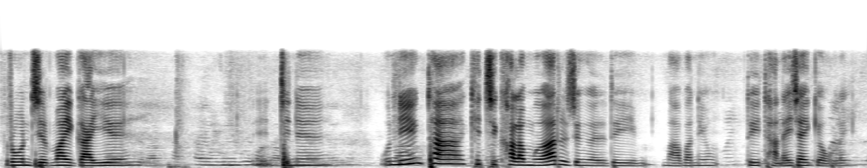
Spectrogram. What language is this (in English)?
Bodo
